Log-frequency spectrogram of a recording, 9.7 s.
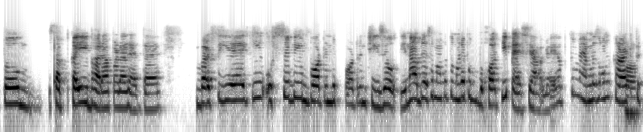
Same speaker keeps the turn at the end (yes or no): yes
